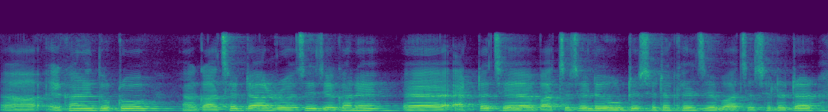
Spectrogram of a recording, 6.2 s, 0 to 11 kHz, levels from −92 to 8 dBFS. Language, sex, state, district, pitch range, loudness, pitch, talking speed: Bengali, male, West Bengal, Paschim Medinipur, 155-170 Hz, -14 LUFS, 160 Hz, 165 wpm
